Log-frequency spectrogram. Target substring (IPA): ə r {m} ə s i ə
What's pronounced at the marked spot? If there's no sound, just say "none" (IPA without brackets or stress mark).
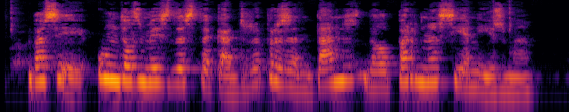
n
